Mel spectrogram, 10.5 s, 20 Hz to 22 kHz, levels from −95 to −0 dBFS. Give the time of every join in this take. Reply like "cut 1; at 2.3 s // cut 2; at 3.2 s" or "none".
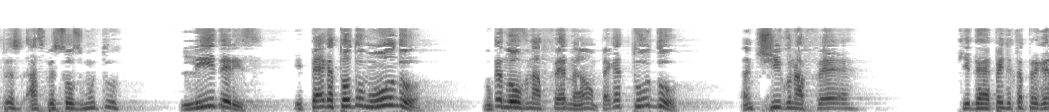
cut 1; at 4.9 s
